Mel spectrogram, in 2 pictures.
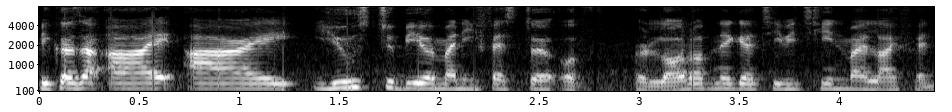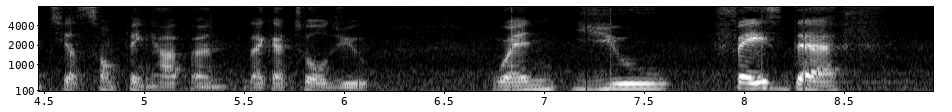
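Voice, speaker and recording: Noticeable background noise sits behind a woman with a fairly low pitch. She speaks at a moderate pace with ordinary pitch variation. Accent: French. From France. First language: French. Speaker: talk show host. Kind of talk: live stream talk. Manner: halting.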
